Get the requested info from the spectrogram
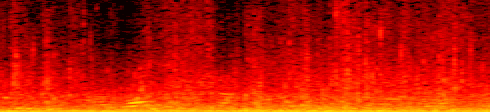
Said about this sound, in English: The boat from Picton pulls up at Motuara Island.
